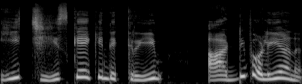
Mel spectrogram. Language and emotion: Malayalam, happy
